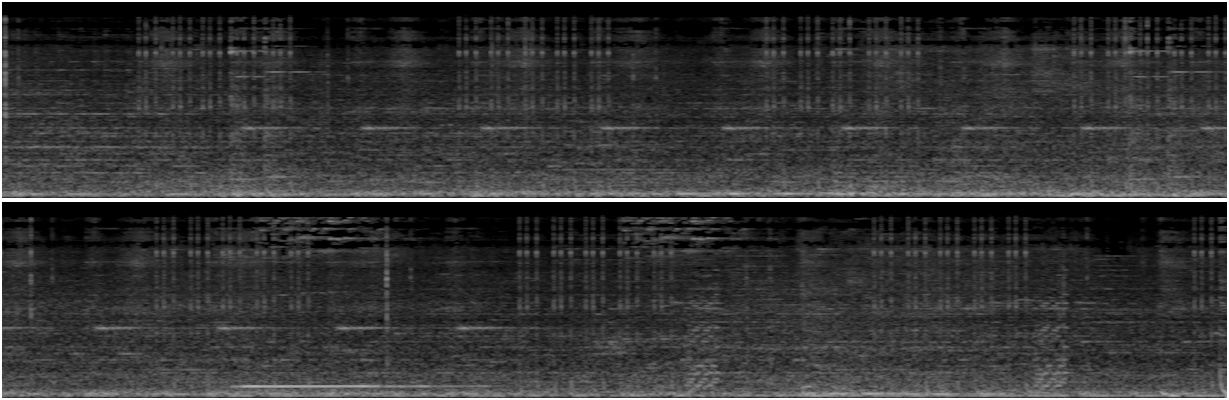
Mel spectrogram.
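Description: Electronic game music and sound effects from a Lucky Nuggets video slot machine as its reels spin, over the steady din of a casino floor. A short high beep repeats about once a second for much of the stretch, and a held low tone sounds for a couple of seconds past the middle.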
